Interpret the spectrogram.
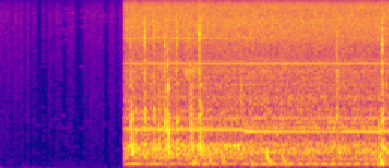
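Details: After a second and a half of silence, a steady engine hum with a faint ringing tone and scattered clicks and knocks comes in during a morning safari drive at Djuma Game Reserve, with no animal calls.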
